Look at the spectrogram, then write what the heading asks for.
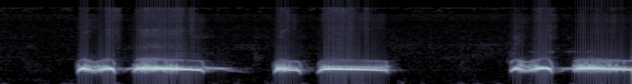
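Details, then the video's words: Decoy spotted dove with the 'thổ pha thúc' voice style, cooing in a contest against a wild dove. Three low, hoarse phrases, each a short clipped note followed by a longer, level coo, with silent gaps between. "cu gáy giọng thổ pha thúc GÙ đấu với bổi, tiếng gáy bổi nghe rất ghét và gáy theo hiệu quả"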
